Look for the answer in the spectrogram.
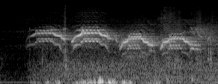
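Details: Veery in Sax-Zim Bog, Minnesota, on a May 14 field trip, sings its downward spiral song: airy, ringing phrases, each arched note stepping lower in pitch over about two seconds, over a low rumble of background noise.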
